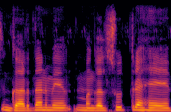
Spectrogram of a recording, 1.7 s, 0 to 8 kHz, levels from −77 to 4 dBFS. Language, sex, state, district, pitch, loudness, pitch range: Hindi, male, Jharkhand, Deoghar, 165 Hz, -18 LUFS, 160-175 Hz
